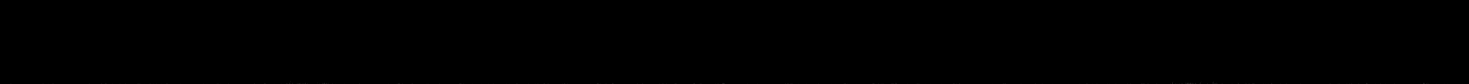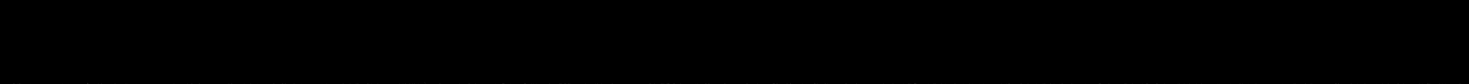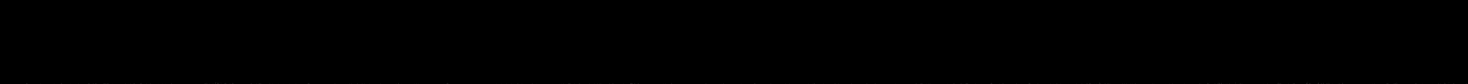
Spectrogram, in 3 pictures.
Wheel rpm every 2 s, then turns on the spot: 50, 100, 20, 10, 0, 90, 70, 0, 0, 10, 0, 0, 0, 0, 10, 20, 20, 10, 0, 0, 60, 110.
6-8 18-20 28-34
